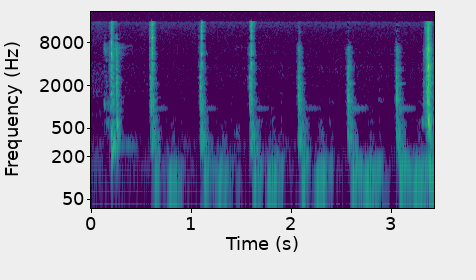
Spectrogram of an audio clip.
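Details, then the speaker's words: Tata Tiago iCNG, about 8 months old, key on and clutch pressed: steady clicks about twice a second, engine never turns over; won't start after stalling while driving at 20 km/h the day before; cause unknown. "गाड़ी मेरी start ही नहीं हो रही यार पता नहीं क्या हो गया इस कर में मेरे को कुछ भी समझ में नहीं ए रहा है"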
